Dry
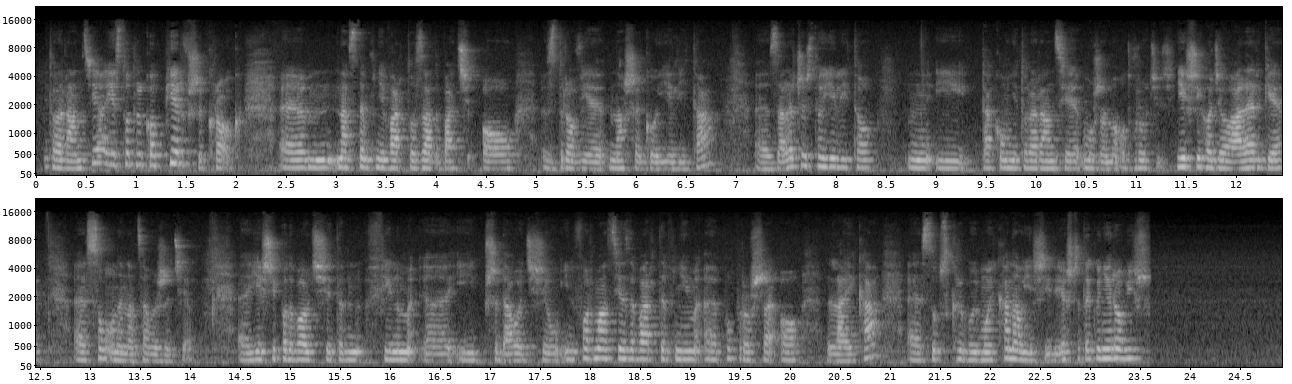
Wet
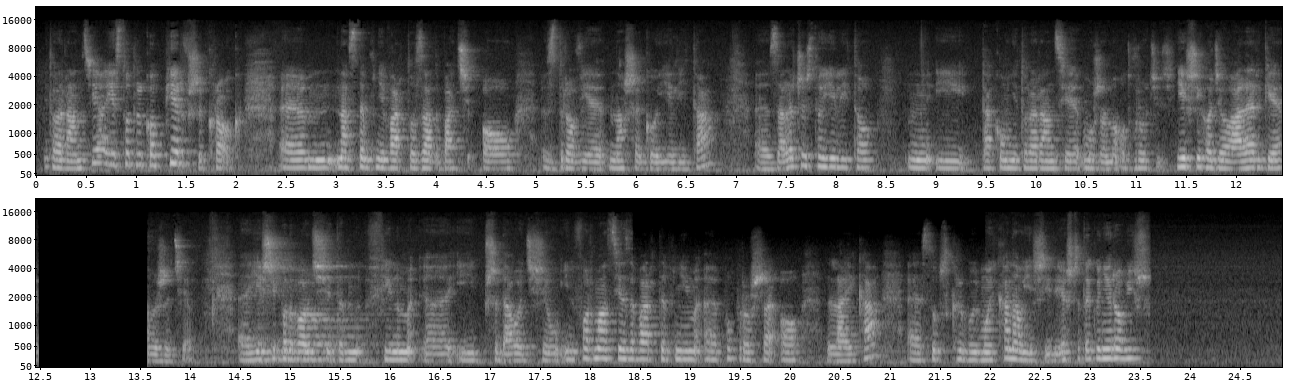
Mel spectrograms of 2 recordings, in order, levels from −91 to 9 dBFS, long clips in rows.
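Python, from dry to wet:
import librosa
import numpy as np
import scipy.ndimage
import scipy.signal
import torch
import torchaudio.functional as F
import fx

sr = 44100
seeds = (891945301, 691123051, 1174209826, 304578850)

y = fx.reverb_throw(x, sr, start_s=14.46, length_s=0.85, rt60_s=1.7, drr_db=5.0)
y = fx.air_absorb(y, sr, metres=110.0, at=(18.42, 21.95))
y = fx.edit(y, sr, fx.silence(start_s=12.48, length_s=1.09), tone=tone)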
